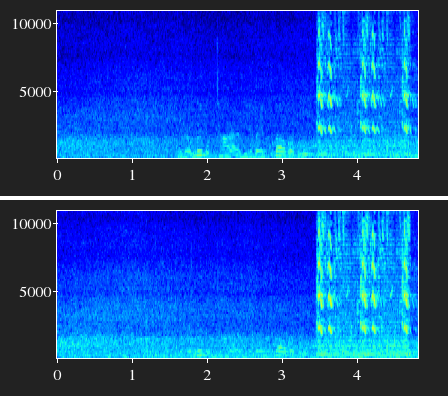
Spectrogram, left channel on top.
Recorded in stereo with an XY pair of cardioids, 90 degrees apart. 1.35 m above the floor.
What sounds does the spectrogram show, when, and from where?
1.6 s a woman speaking: 65° left, 3 m
3.5 s an alarm: 35° right, 2.5 m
